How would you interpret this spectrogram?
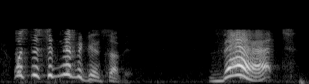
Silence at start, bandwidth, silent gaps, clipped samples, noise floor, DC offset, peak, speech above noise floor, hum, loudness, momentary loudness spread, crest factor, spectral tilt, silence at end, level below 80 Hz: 0.15 s; 5.4 kHz; none; under 0.1%; -65 dBFS; under 0.1%; 0 dBFS; 46 dB; none; -19 LUFS; 21 LU; 20 dB; -5.5 dB/octave; 0.4 s; -62 dBFS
